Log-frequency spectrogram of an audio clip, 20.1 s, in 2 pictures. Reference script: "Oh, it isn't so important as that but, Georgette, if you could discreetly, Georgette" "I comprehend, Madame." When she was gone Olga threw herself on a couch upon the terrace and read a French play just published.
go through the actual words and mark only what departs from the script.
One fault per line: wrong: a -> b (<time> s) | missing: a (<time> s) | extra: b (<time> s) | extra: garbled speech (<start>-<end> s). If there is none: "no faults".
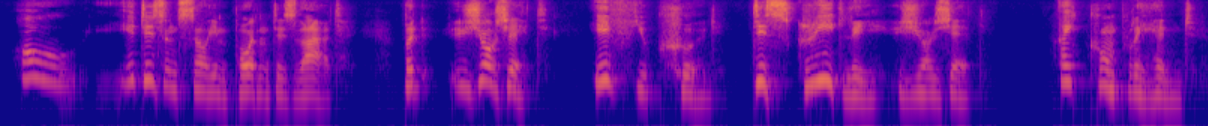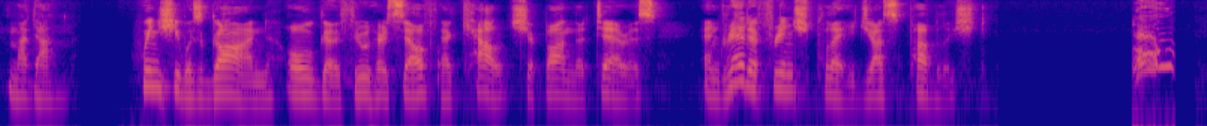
missing: on (13.7 s)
